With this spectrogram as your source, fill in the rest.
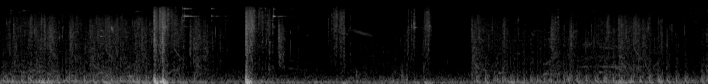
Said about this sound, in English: I went up in this building, shooting out the window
